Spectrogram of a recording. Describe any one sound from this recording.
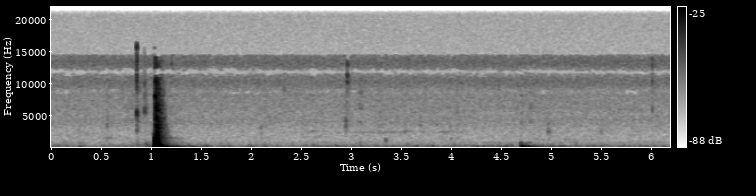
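A wooden board knocks against a table with a dull thud.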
